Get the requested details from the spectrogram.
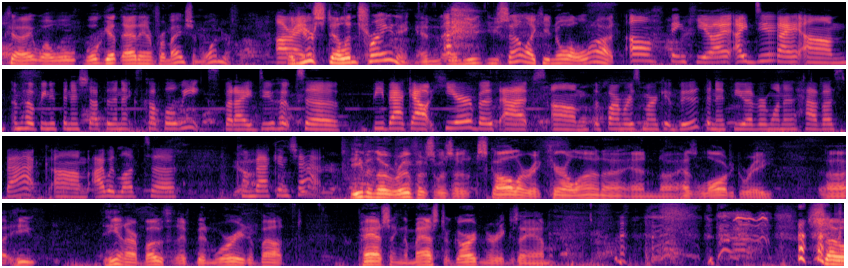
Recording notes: broadcasting live from the North Carolina State Farmers Market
